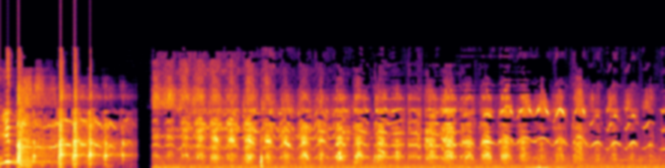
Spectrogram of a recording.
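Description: Laughter with a few knocks, cut off after about two seconds. Then a bird chirps over and over, short wavering high chirps at about three a second.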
